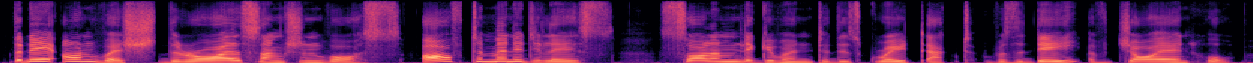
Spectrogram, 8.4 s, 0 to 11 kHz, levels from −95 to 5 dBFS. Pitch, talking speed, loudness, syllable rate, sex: 235 Hz, 170 wpm, -20 LUFS, 4.2 syllables/s, female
